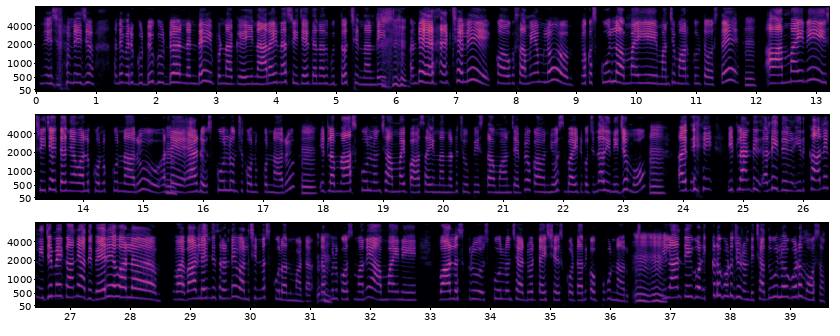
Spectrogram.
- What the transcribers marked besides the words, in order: chuckle; giggle; tapping; in English: "యాక్చువల్లీ"; in English: "స్కూల్‌లో"; in English: "యాడ్"; in English: "స్కూల్"; in English: "న్యూస్"; chuckle; in English: "స్కూల్"; in English: "స్కూల్"; in English: "అడ్వర్‌టైజ్"; lip smack
- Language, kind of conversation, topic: Telugu, podcast, నమ్మకమైన సమాచారాన్ని మీరు ఎలా గుర్తిస్తారు?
